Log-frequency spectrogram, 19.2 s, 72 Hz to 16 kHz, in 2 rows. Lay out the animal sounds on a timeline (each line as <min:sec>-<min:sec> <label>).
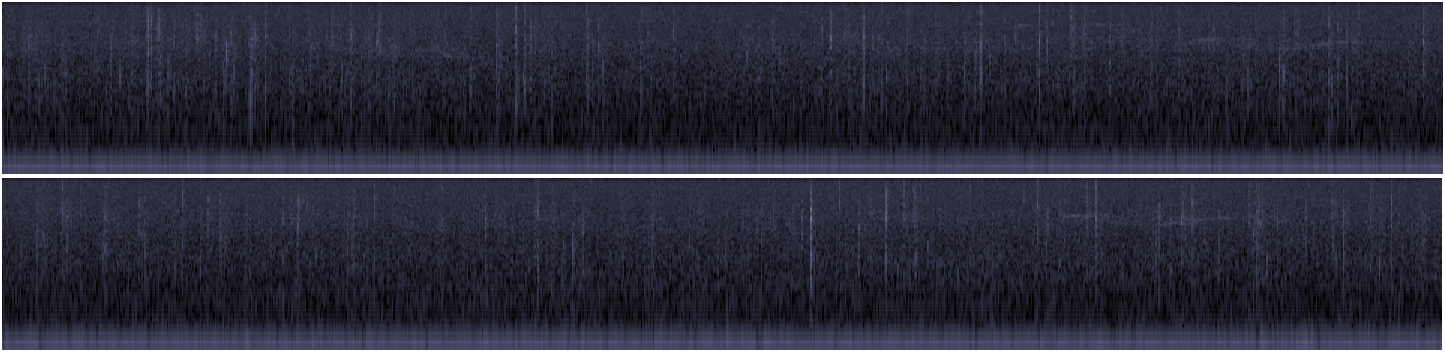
0:02.3-0:03.3 Veery (Catharus fuscescens)
0:07.7-0:09.1 Eastern Wood-Pewee (Contopus virens)
0:16.4-0:17.9 Eastern Wood-Pewee (Contopus virens)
